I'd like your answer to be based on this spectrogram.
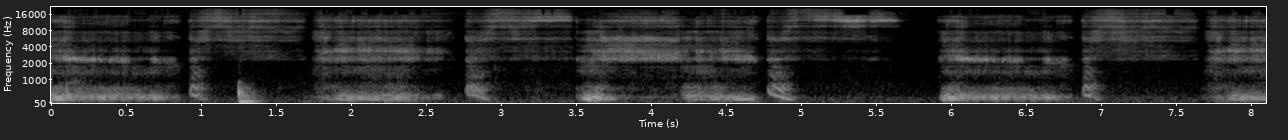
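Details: Adult's snoring, described as really bad a few nights ago.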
